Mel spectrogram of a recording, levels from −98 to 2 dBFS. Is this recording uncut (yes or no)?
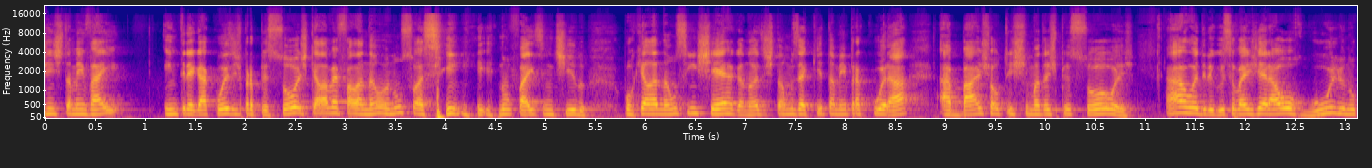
yes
